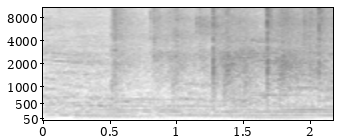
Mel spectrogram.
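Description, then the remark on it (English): An audience breaks into clapping after a brief pause, a fairly quiet, steady wash of many hands with a few sharper claps standing out, over a low sustained musical hum. “Everybody can clap right there.”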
